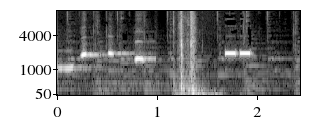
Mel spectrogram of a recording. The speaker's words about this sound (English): a man whose whistle can tune a radio, remove limescale, and open a car's central locking.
